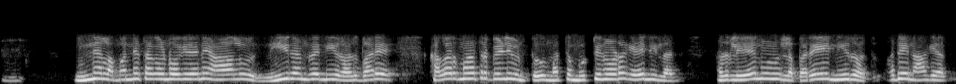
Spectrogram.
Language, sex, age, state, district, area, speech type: Kannada, male, 60+, Karnataka, Dakshina Kannada, rural, conversation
